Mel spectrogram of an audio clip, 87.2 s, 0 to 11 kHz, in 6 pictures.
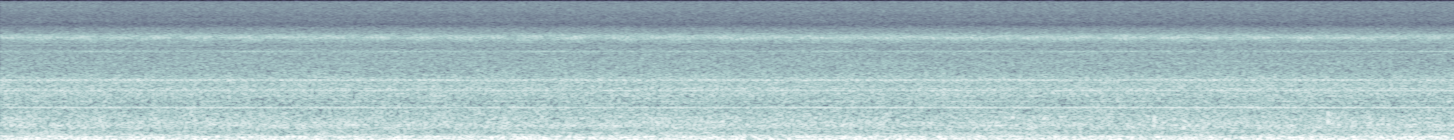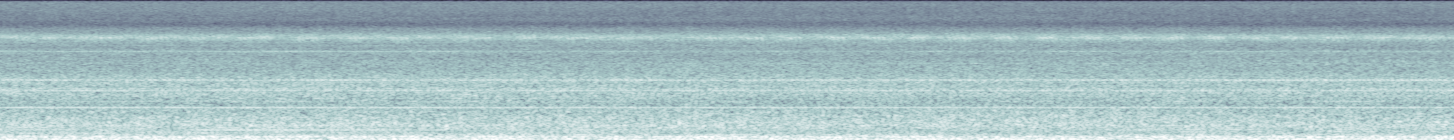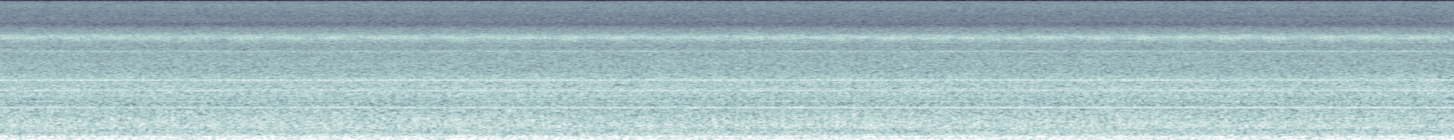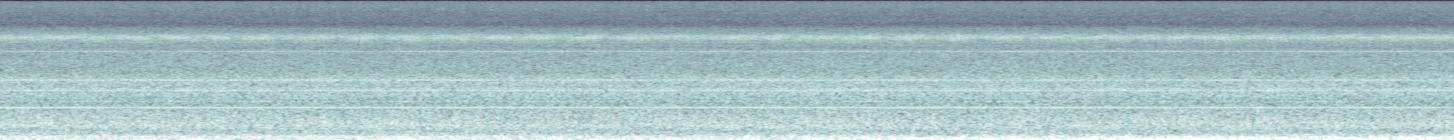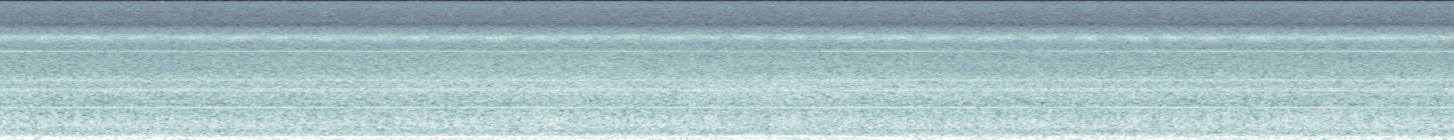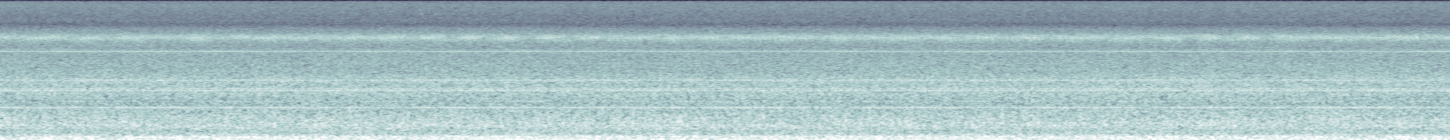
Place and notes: Moulins, Allee des soupirs, WWTP by night 1
France, Auvergne, WWTP, night, insects, binaural
Moulins, France, May 2011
